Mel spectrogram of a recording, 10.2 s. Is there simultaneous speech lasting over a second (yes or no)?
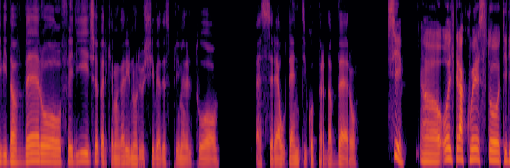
no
